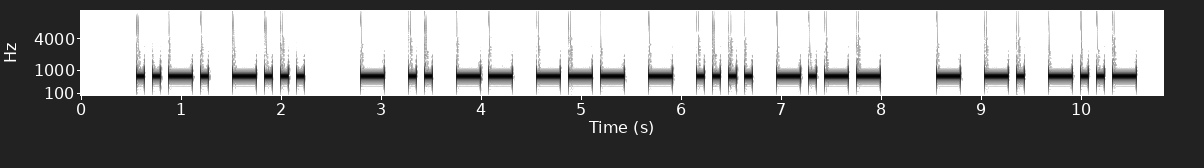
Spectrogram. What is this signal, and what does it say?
Morse code, heard as a keyed tone, about 16 wpm, 700 Hz. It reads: FB TIMOTHY TNX
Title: K1USN SST QSO Practice 15wpm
